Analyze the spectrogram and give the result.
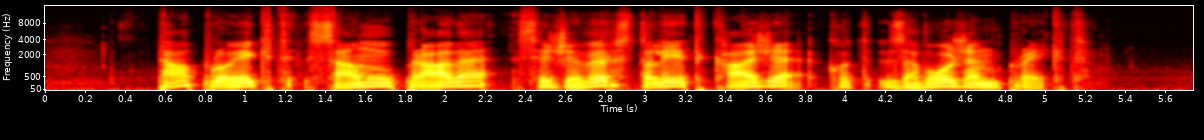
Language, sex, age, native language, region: Slovenian, male, 18-29, Hungarian, Pomurje region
